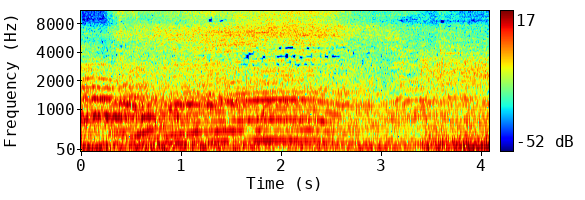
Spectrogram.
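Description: A motor revving, rising in pitch and then falling, over a loud hiss that cuts in suddenly and stops after about three seconds.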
